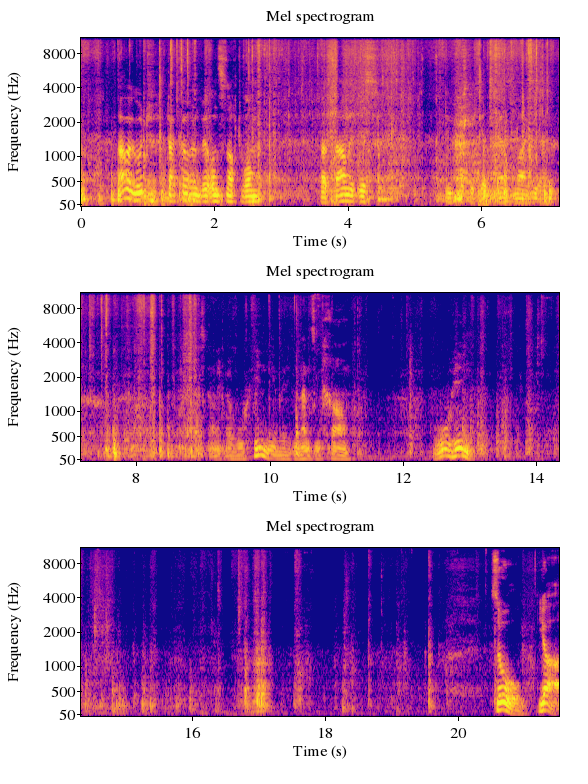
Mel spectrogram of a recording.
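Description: A middle-aged man talks calmly, close to the microphone.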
